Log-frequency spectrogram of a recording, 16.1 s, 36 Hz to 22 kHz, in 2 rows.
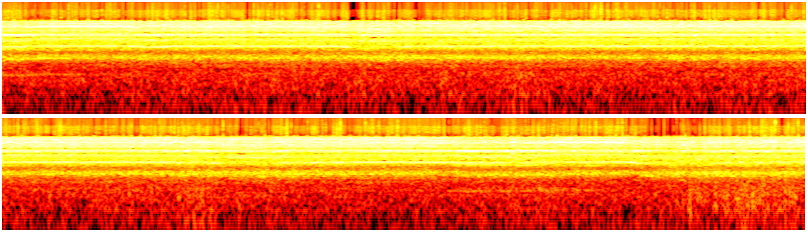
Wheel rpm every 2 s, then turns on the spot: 230, 230, 230, 230, 230, 230, 220, 220.
none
